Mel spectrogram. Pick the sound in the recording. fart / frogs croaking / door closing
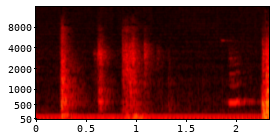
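door closing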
